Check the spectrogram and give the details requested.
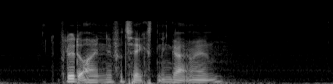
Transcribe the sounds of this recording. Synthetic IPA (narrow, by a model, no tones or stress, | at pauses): flød̥ɒ̽ɪnənəfɒ̽t͡sʰeɡ̥sd̥n̩e̝nɡ̥ɑ̈ŋ̰imel̰m̩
